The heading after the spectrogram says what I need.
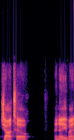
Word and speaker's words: Giotto: very famous people like Giotto. I know you might not know that one, but Giotto, he taught. I believe it's pronounced Johto, and that was the first region in the original Pokemon games.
